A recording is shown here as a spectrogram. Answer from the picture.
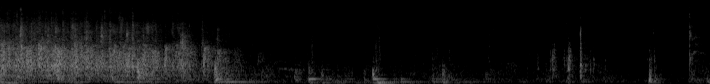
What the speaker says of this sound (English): A big round of applause for Rick, everyone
